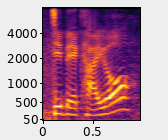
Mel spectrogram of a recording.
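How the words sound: The voice rises at the end. It asks a question. "Are you going home? Like that"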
